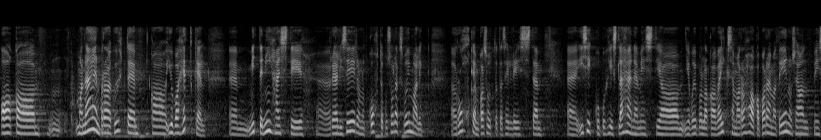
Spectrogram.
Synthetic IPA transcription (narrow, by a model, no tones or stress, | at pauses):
ɑkɑ | mɑnæenpɾɑeɡ̥uyht̪e̞kɑjub̥ɑɦe̞t̪ke̞l | mit̪ːe̞niːɦæsʲt̪i | ɾe̞ɑlʲise̞ːɾunud̪̥̚ko̞ht̪ɑkuso̞le̞ksvɤjmɑlikˑː | ro̞hke̞mkɑsut̪ːˑɑd̪̥ɑse̞lʲːist̪ | isikːˑupɤɦist̪læɦe̞ne̞mist̪jɑjɑvɤjbo̞lːɑkɑvæjkse̞mɑɾʔɑɦɑkɑpɑɾe̞mɑt̪e̞ːnuse̞ɑnd̪̥mis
